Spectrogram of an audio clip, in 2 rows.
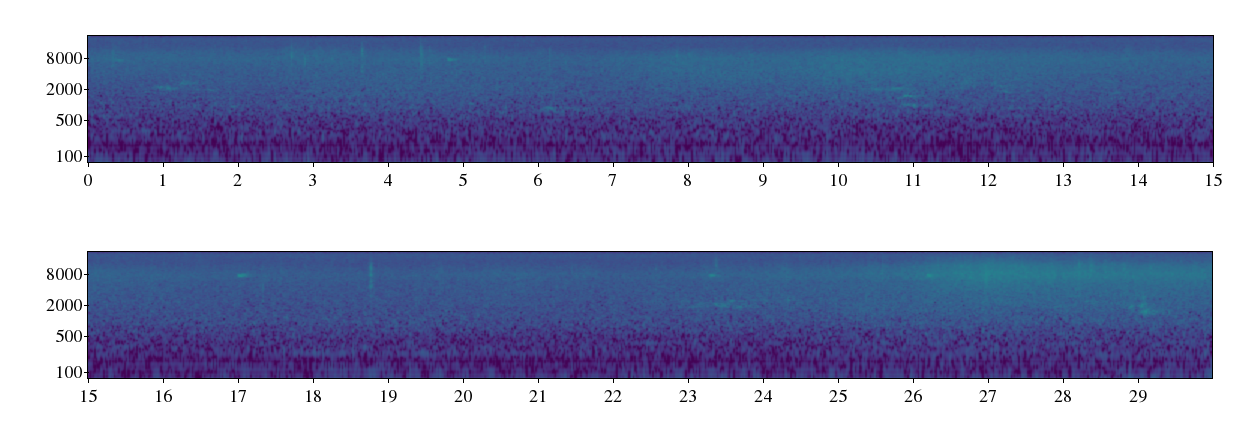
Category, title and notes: Soundscapes > Urban
AMBPark In the rhododendron bush, distant grass cutting at Brunnsparken, Ronneby, Sweden
Recorded 14:46 09/06/25 Inside a large rhododendron bush. A very windy day in the park, but a hill blocks out most of the wind here. There's leaves rustling, somewhat because of blackbirds rummaging by the ground. Some bird sounds from seagulls too. In the distance there's a park maintinence vehicle used for cutting grass, as well as some traffic. Zoom H5 recorder, track length cut otherwise unedited.
Ronneby, Blackbirds, Bush, Leaves, Sweden, Windy, People, Field-Recording, Traffic, Trees, Park, Distant, Brunnsparken, Rummaging, Maintenance, Inside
